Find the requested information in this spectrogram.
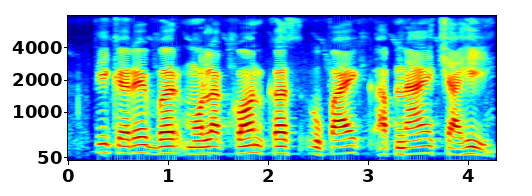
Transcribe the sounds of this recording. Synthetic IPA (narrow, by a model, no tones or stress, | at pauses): t̪ikəɾebəɾmoːlakɔːnkəsʊpaːjkɐ̰pnaːet͡ʃaːɦi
